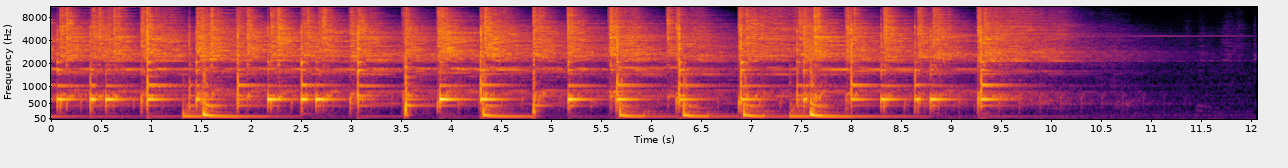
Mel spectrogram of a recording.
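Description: Brass hand cymbals struck together in a steady run of two to three ringing clashes a second, each with a low thud beneath. The last clash, about nine seconds in, rings away to silence, ending the piece.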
